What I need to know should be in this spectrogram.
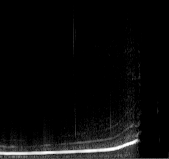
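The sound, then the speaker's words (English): A slide whistle plays a single smooth tone that glides steadily upward in pitch, rising faster near the end before cutting off abruptly, with nothing else heard. “Slide whistle.”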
